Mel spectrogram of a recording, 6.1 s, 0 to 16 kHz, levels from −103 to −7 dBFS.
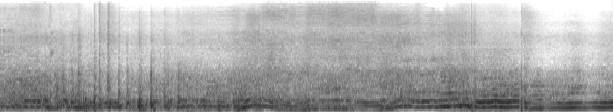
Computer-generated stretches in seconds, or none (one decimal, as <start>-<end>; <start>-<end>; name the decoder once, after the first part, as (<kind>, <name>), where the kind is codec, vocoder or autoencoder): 1.0-6.1 (codec, SNAC)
